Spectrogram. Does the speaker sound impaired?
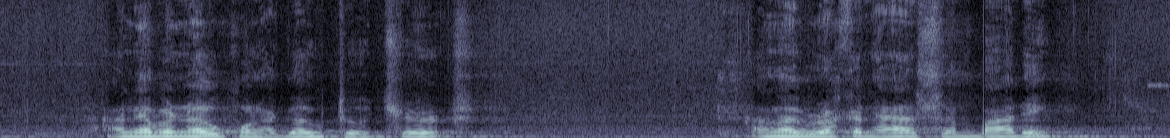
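Yes: cerebral palsy; can no longer walk.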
